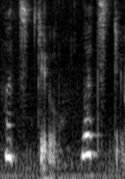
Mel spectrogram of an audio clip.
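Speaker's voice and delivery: soft whisper. Real, not acted. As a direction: breathe it under your breath. Quiet aside.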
